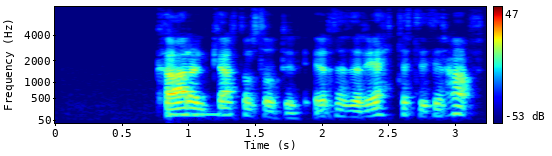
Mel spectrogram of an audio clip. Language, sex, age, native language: Icelandic, male, 30-39, Icelandic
